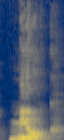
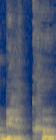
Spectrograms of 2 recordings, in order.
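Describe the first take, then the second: First: It has a nasal-sounding English L. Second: It is said as flat Korean syllables. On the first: A native English listener would understand it. The speaker calls it right. "이렇게 에어 발음이 약간 코맹맹이 소리가 나야 된다" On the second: A native English listener would not understand it. The speaker calls it wrong. "우리나라 밀크 그냥 하면 리을이 에어 발음이 거의 안 나거든요"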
